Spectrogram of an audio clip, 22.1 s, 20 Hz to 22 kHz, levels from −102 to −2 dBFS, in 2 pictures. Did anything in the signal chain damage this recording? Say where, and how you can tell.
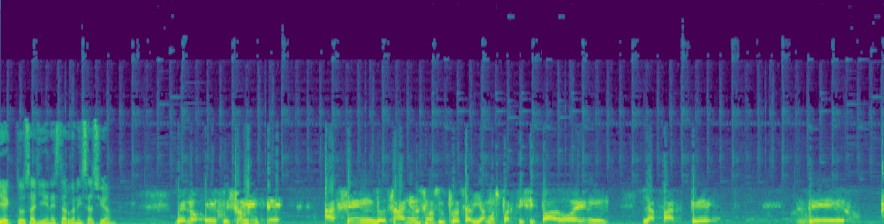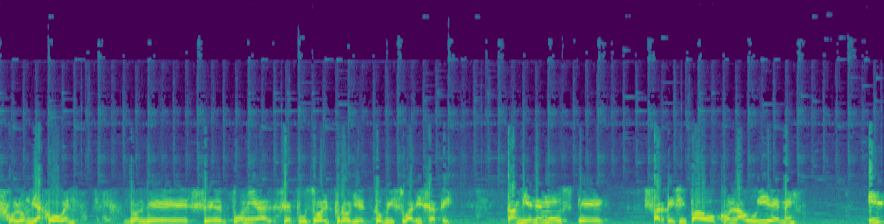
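No, nothing along the signal chain has left an audible mark on this audio. No stage from capture through to playback shows any sign of damage.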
